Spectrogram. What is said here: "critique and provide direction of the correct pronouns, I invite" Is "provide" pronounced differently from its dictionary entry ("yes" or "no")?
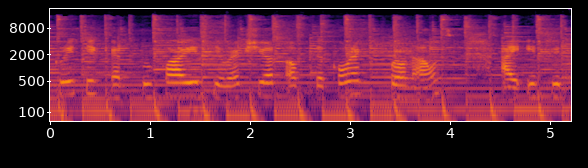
yes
